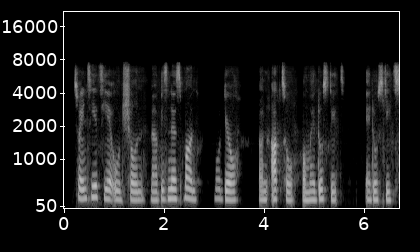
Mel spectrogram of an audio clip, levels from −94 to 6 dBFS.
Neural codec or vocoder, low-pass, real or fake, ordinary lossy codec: codec, 16 kHz, 4 kbps, X-Codec, HuBERT features, trained on LibriSpeech; none; fake; none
